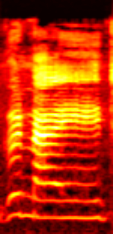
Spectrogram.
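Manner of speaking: drawn-out singsong goodnight; slow sing-song goodnight. Pretend. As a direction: croon goodnight slowly. Mother saying goodnight for child.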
